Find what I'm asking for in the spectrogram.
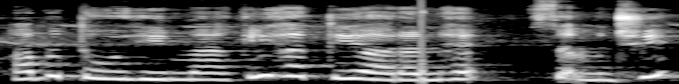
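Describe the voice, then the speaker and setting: A woman's voice: high voice, lively intonation, measured pace, mellow, pitched above the performer's own voice. A woman voicing a selfish, callous young brother bird in a cartoon story, scolding and accusing.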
